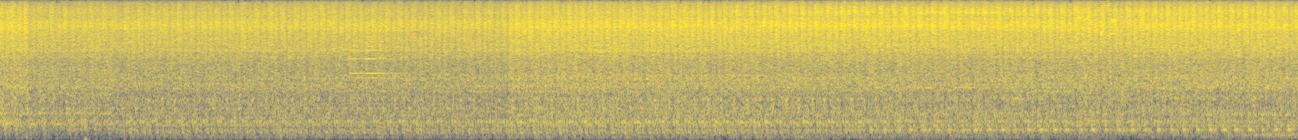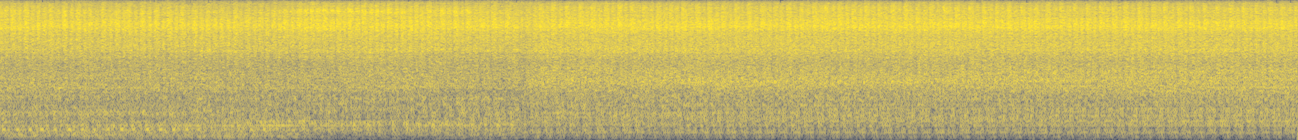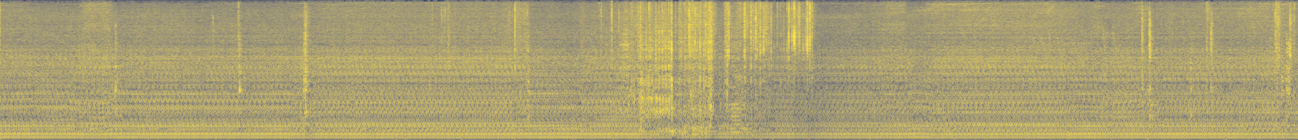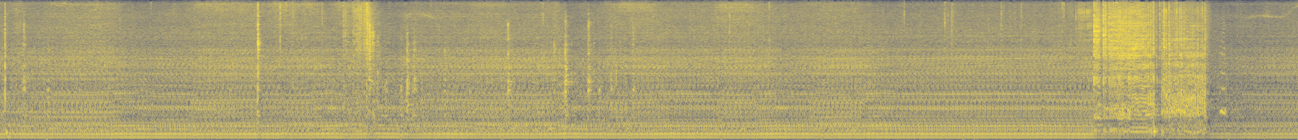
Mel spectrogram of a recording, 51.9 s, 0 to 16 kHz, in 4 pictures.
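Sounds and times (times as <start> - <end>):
engine running steadily: 0.0 - 51.9
wood cracking and splintering: 32.2 - 34.2.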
